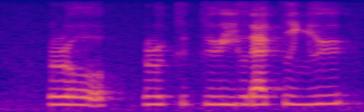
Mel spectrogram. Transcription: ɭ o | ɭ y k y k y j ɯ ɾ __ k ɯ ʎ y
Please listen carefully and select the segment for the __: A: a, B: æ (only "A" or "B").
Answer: B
